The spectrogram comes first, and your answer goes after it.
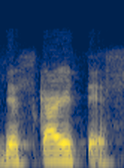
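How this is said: The name is pronounced in a Filipino style. The speaker calls it wrong. "Very Filipino pronunciation"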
